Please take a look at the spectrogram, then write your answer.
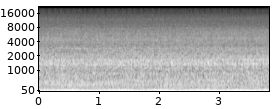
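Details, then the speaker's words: Nissan 200SX after mass airflow sensor replacement: smooth, even low idle with a steady pulse and no misses, knocks or hunting; normal idle, running right. "this car is almost ready guys and he's a good detail but she's running right"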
